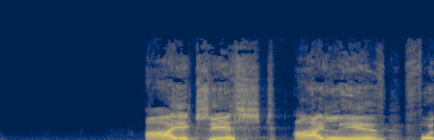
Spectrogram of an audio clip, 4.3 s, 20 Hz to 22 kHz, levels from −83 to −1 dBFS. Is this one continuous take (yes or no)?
yes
